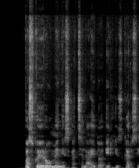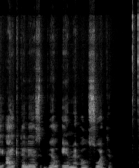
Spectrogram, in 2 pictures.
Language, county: Lithuanian, Panevėžys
